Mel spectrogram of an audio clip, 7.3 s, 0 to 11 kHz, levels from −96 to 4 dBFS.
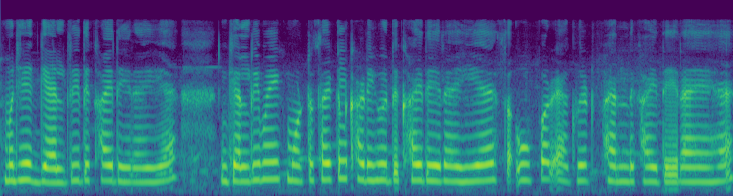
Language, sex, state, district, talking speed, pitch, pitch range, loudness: Hindi, female, Bihar, Jamui, 195 wpm, 265 Hz, 250-275 Hz, -16 LUFS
